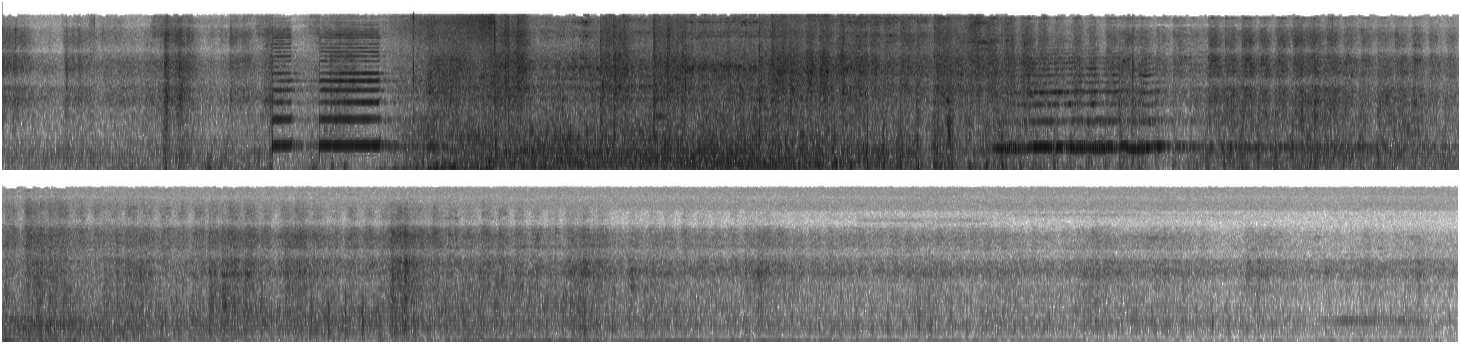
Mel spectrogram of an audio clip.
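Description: A train passing close by. It sounds its horn twice, a short blast about three seconds in and a longer one about ten seconds in, while its wheels click rhythmically over the rail joints. The rumble then fades away into the distance.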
